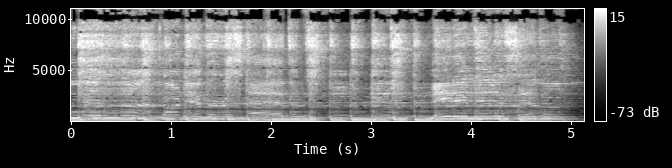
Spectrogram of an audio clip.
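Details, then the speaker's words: Playback of a recording made on a mint-in-box 1997 GPX TVP9 B&W TV/AM/FM/cassette: pop music sounds harsh, crunchy and pumping because the automatic level control couldn't keep up and overshot; overload distortion on the cassette recording. "you can that you just hear the distortion that's gpx dead on there i mean remember that other piece of crap i destroyed that's exactly how it recorded"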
